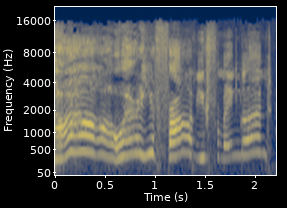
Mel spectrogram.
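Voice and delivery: high, excited American voice; American shop staff. Retold or imitated. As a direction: gush at her like a delighted local. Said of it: "They go".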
